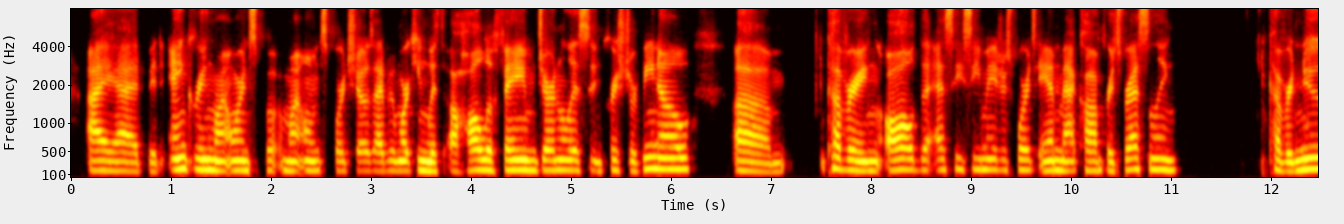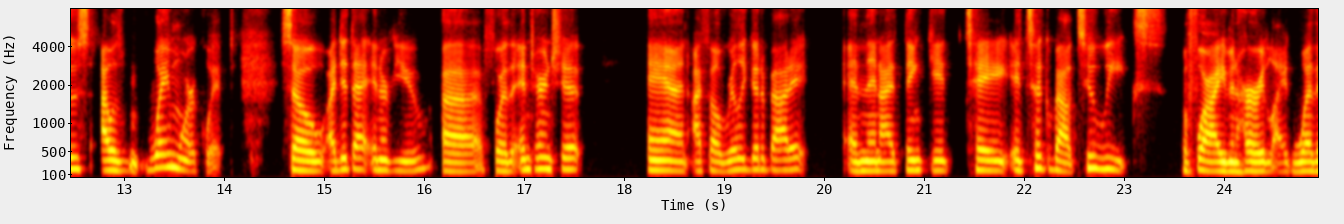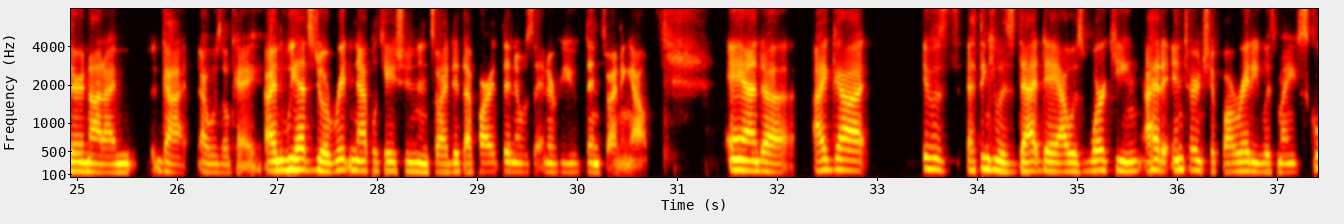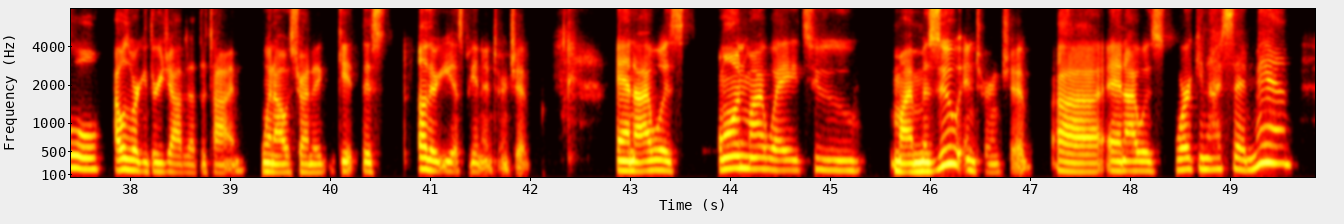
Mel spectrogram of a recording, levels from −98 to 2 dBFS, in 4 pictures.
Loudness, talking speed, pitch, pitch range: -24 LUFS, 195 wpm, 170 Hz, 160-185 Hz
